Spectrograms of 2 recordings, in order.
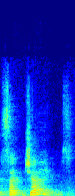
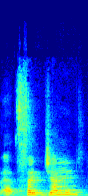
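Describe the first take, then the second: First: Said in the usual way. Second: "at Saint James" drawn out slowly with weight on SAINT; "at Saint James" slow, leaning on "Saint"; stretched rhythm. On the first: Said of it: "it's really Saint James". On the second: Shown as a demonstration. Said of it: "you have to stretch it a little bit".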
